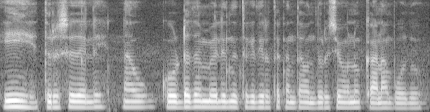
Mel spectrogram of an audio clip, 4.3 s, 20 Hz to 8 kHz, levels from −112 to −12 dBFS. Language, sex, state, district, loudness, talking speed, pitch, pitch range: Kannada, male, Karnataka, Koppal, -17 LUFS, 125 wpm, 150 Hz, 145-155 Hz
